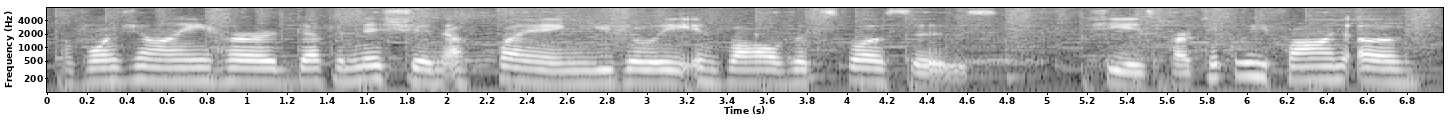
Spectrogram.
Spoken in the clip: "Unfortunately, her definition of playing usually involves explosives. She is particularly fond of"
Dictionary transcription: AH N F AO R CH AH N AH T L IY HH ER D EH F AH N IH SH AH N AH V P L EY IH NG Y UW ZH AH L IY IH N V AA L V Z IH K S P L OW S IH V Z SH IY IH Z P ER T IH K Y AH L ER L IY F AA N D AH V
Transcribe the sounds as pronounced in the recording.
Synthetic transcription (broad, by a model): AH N F AO R CH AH N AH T L IY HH ER D EH F AH N IH SH AH N AH V P L EY IH NG Y UW ZH L IY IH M V AA L V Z IH K S P L OW S IH V Z SH IY IH Z P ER T IH K Y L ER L IY F AA N D AH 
